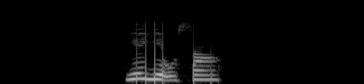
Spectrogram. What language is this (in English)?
Mbo (Cameroon)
